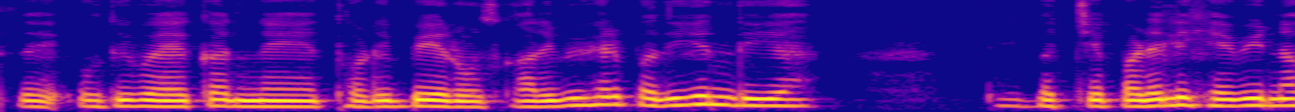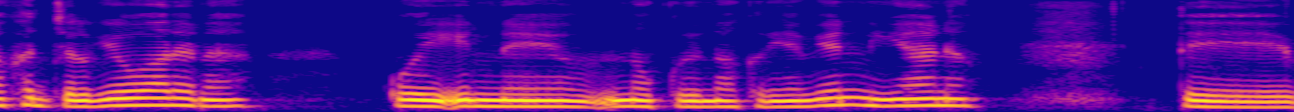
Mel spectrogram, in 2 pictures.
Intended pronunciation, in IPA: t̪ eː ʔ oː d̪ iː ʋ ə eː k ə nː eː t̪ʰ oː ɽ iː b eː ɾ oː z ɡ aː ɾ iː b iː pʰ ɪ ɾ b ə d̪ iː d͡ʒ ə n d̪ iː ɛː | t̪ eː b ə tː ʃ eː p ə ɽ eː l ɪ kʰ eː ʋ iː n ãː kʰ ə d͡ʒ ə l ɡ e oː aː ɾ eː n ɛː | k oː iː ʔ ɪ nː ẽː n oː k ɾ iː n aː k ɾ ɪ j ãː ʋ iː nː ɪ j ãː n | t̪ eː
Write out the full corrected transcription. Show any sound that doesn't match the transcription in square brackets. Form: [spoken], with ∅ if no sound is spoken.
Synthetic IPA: t̪ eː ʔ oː d̪ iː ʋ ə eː k ə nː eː t̪ʰ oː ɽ iː b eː ɾ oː z ɡ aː ɾ iː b iː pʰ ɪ ɾ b ə d̪ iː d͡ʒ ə n d̪ iː ɛː | t̪ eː b ə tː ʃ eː p ə ɽ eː l ɪ kʰ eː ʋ iː n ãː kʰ ə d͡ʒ ə l ɡ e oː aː ɾ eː n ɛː | k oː iː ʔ ɪ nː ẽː n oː k ɾ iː n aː k ɾ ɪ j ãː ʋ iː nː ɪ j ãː n | t̪ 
